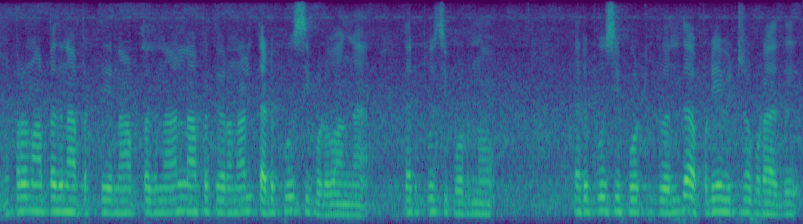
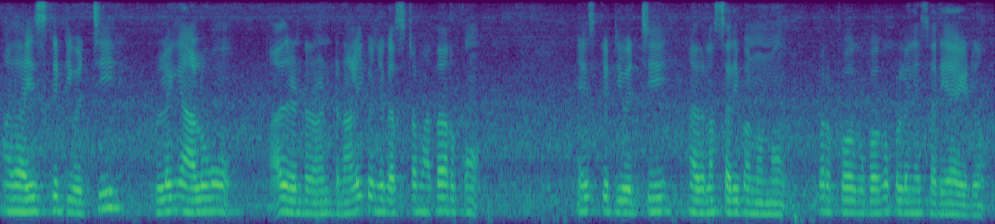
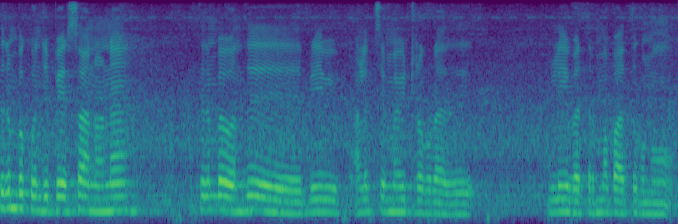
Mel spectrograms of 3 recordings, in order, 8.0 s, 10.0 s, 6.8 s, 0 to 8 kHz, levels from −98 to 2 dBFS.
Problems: constant background noise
